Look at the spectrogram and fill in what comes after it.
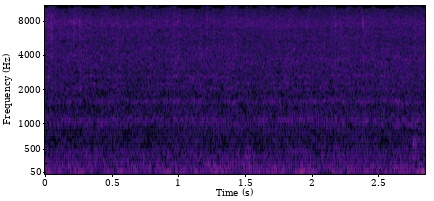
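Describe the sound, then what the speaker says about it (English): Diced medium onion sautés in a pan for lentil soup, a steady, even sizzle heard close up with no talk. "So I've got 1 medium onion that I've diced going in the pan."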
